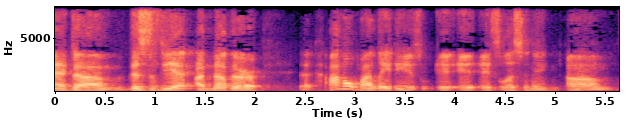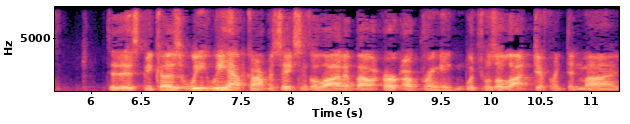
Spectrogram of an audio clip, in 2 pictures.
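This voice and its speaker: Spoken at a moderate pace with a New York accent, the voice keeps a fairly even intonation. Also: man, medium pitch for a man. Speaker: podcast host. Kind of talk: casual interview chat.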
